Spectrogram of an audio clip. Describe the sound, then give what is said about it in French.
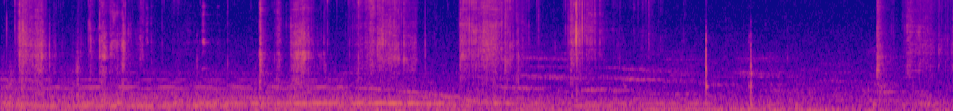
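A ripe nectarine sliced with a knife gives quiet, squishy tearing and crackling noises scattered over several seconds, broken by a few sharp little clicks. “Bruit d'une nectarine en train de se faire couper.”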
